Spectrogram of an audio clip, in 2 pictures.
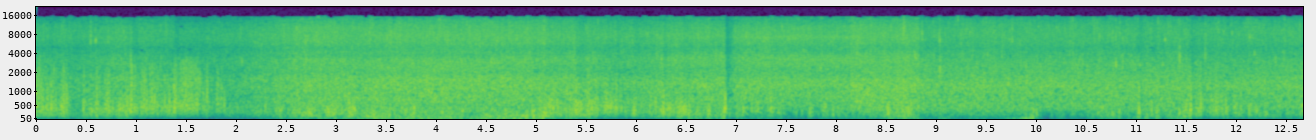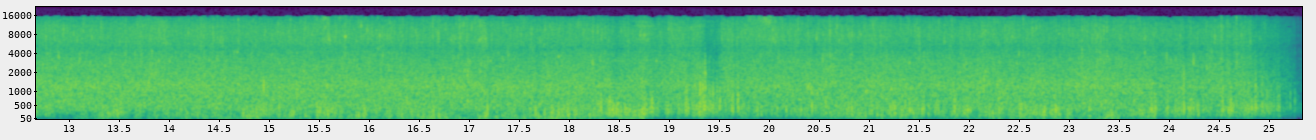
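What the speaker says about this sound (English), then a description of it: "very fast-moving water." Very fast-moving water of the Madison River in Montana rushes steadily and loudly for the whole stretch, a dense broadband roar with wind buffeting the microphone and no voices.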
